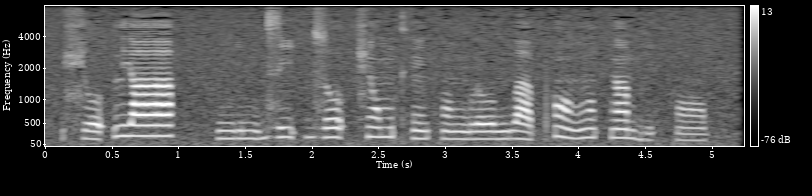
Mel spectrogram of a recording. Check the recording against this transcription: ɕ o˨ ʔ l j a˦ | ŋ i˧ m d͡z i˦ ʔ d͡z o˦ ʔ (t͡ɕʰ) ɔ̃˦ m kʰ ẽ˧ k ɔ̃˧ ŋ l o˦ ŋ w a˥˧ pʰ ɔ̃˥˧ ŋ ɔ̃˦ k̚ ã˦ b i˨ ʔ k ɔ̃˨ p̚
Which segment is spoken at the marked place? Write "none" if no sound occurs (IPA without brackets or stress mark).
t͡ɕ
